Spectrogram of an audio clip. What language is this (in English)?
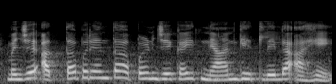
Marathi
